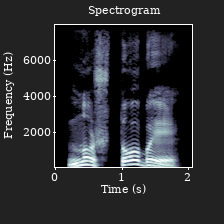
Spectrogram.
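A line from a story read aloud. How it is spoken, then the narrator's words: Drunken shouting. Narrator (Russian): кричал стоя шатаясь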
